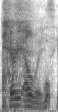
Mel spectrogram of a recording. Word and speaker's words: Cary Elwes: So for Star-Lord, I went with a 90s star of some of my favorite movies, and that is Cary Elwes. – Yes, I think that's how you pronounce it. – Cary Elwes, yeah.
